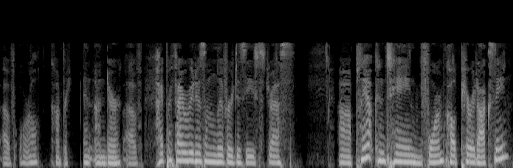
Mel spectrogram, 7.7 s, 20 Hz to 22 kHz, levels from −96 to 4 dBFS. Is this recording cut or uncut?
cut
